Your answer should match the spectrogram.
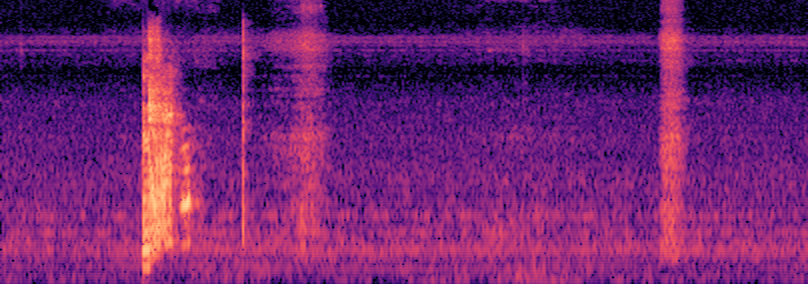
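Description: Faint steady electronic hum from a ghost-box app playing through a small speaker. About a second and a half in, a short loud voice-like burst cuts through it, followed by a sharp click and two brief breathy hisses.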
